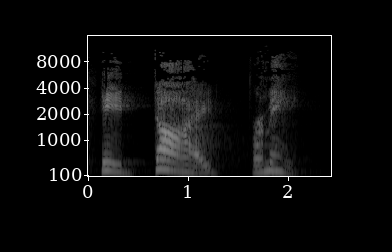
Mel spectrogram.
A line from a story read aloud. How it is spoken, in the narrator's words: the redeemed exclaiming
